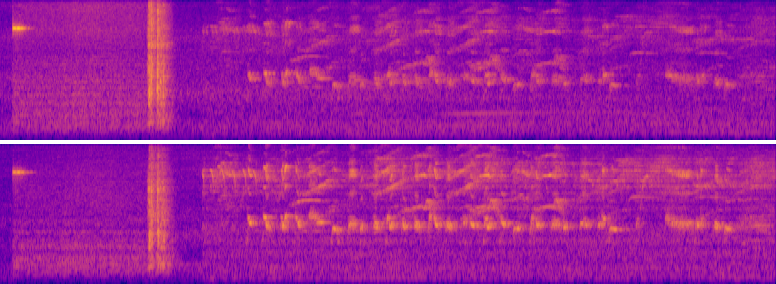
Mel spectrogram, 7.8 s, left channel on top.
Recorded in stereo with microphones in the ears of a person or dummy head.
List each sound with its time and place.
0.1 s a camera shutter: 55° left (ahead or behind), 1.2 m
2.0 s a bird: 45° right (ahead or behind), 2 m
